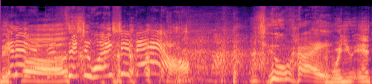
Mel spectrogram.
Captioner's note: laughs; crowd laughing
